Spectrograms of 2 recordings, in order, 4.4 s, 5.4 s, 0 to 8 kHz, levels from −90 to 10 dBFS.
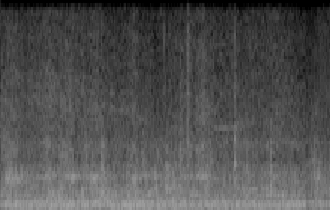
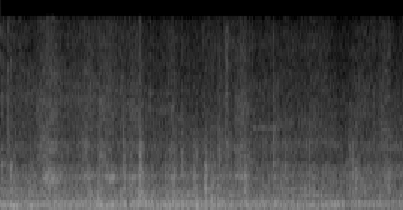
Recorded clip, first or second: first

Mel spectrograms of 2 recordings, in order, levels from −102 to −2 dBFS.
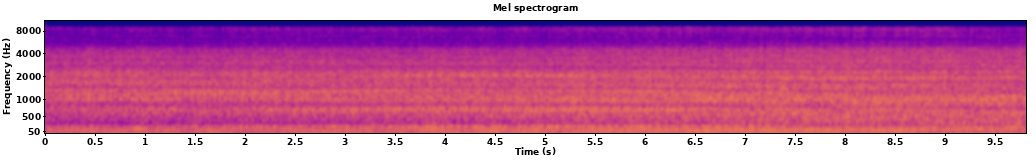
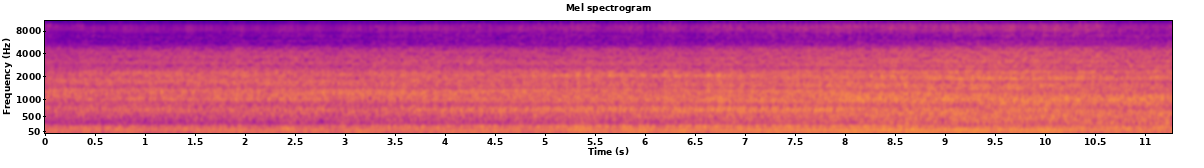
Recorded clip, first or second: first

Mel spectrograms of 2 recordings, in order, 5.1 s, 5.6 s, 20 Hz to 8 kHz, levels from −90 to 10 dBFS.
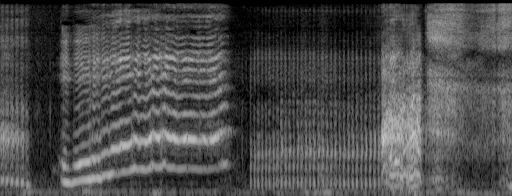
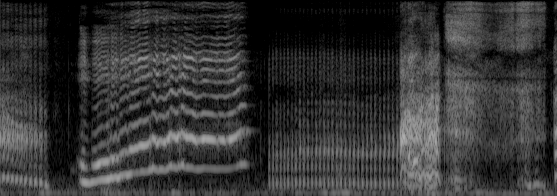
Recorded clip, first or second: second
